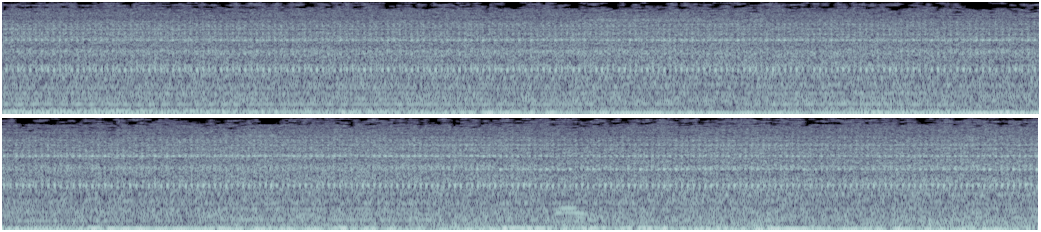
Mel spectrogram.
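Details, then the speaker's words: VW Tiguan engine at idle: steady idle with fast light knocking resembling timing chain rattle; caused by a broken accessory belt tensioner, to be replaced. "ficou um barulhão dentro do motor da giganta aqui dentro parecendo a corrente de comando mas não é é um sensor da correria"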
